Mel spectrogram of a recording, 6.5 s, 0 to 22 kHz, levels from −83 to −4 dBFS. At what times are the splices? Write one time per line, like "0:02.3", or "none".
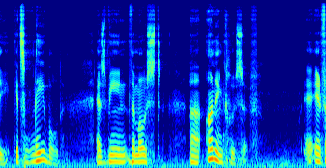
none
